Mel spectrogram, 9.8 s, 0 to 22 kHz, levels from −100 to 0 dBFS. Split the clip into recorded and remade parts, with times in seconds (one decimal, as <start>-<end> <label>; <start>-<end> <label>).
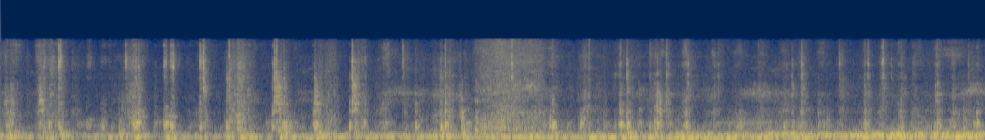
0.0-9.9 recorded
